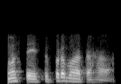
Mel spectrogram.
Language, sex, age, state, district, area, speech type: Sanskrit, male, 30-45, Karnataka, Bangalore Urban, urban, conversation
